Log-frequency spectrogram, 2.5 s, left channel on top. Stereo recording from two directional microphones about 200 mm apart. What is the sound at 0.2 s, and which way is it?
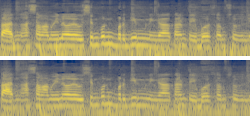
Speech, 55° left (ahead or behind).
